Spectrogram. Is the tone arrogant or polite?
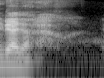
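arrogant. It is said in an arrogant, haughty tone. The speaker calls it wrong. "इतनी आकर से बोल रहा इंडिया जा रहा हूँ।"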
